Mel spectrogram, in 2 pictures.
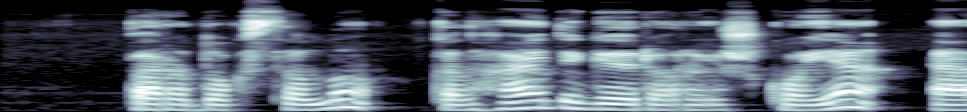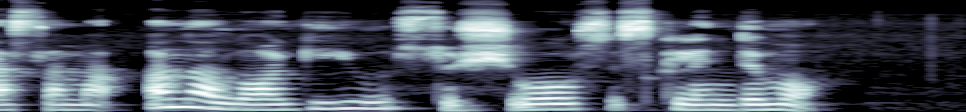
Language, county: Lithuanian, Vilnius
